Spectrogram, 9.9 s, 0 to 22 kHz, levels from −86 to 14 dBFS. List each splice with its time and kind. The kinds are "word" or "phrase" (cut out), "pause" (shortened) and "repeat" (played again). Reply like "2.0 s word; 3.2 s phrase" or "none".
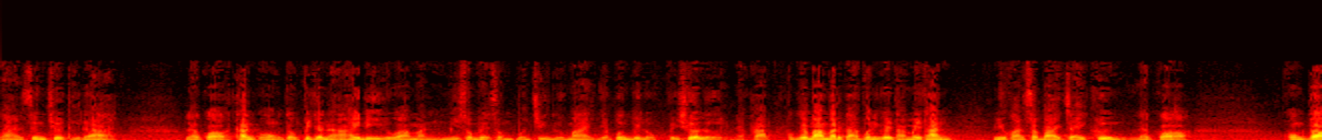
5.8 s pause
